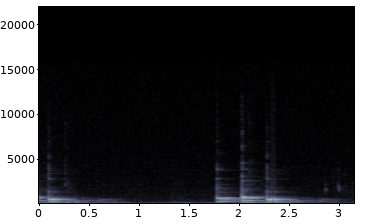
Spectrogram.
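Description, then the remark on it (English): An electronic telephone ringtone for an incoming call from the US plays with no talking: a sustained tonal chime, then a quick run of three bright, layered notes that ring out and fade. “We have we've got a call. Ringing phone.”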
